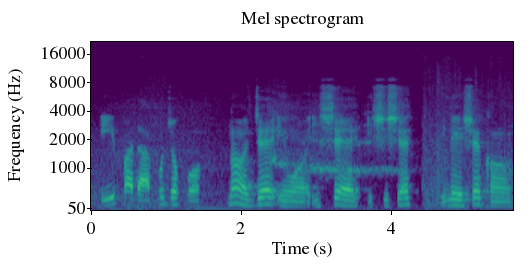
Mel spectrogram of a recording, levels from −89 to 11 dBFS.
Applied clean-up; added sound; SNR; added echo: none; Car; 19 dB; none.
